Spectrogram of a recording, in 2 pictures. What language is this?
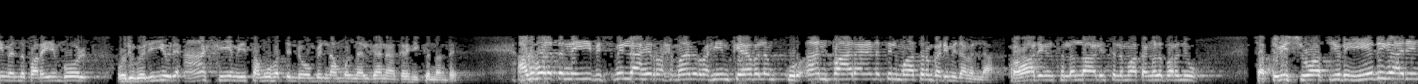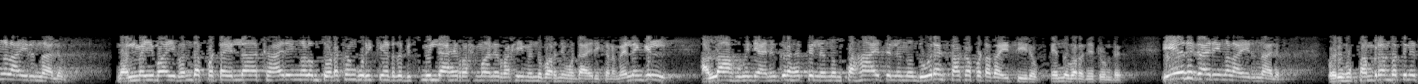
Malayalam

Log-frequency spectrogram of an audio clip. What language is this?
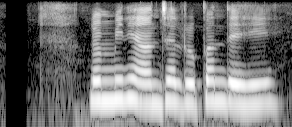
Nepali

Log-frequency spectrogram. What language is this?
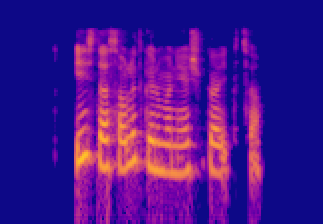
Georgian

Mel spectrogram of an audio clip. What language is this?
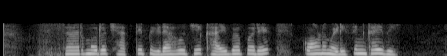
Odia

